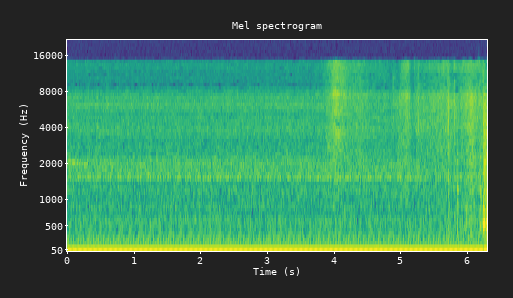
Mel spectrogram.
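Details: Renault Kangoo 1.5 dCi diesel, towed in non-starting with DF070/DF116 codes, after replacing the non-working injector with a bench-tested one: steady, even low idle with a smooth regular beat, no knocking or misses; repair complete.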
